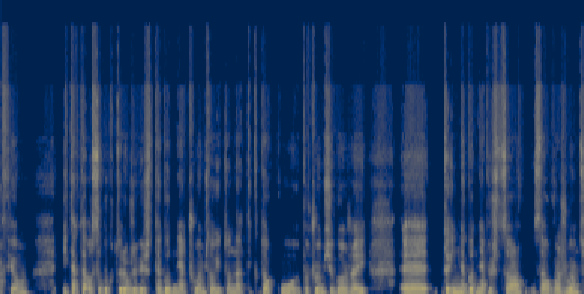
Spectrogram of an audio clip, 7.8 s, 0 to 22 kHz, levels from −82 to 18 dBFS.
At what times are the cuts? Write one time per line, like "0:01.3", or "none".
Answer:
0:01.0
0:01.7
0:02.0
0:02.7
0:06.5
